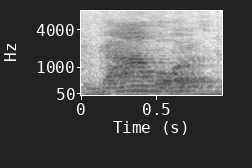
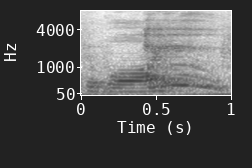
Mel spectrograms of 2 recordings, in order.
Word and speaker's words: Gabor: And we say Gabor and not Gabor because the stress in Hungarian is always on the first syllable.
